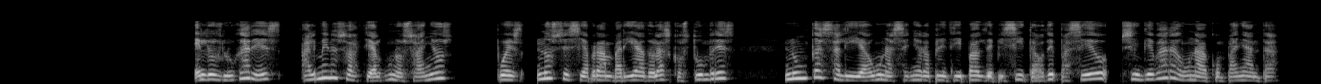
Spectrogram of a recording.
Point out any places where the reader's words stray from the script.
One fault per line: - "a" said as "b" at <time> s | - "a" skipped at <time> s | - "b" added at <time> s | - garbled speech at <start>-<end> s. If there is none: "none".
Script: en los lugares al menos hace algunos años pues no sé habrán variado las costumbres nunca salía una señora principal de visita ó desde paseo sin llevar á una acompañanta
- "si" added at 5.7 s
- "desde" said as "de" at 10.4 s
